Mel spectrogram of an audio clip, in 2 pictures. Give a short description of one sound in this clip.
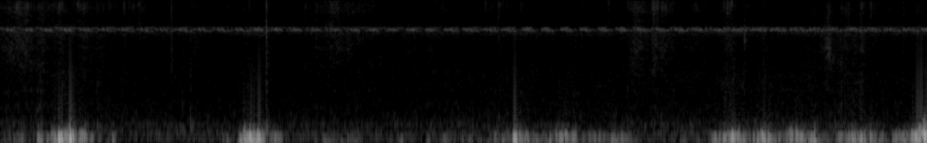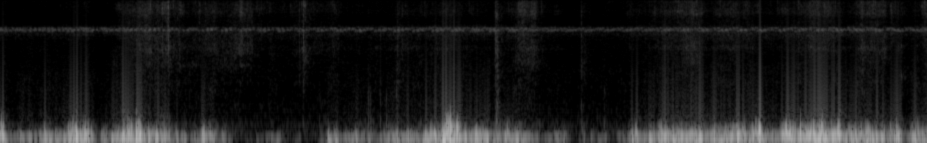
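Leaves rustle as hands pull at low plants.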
